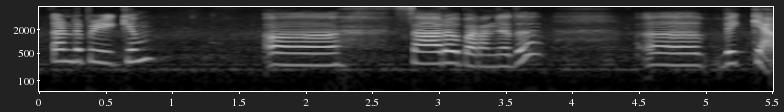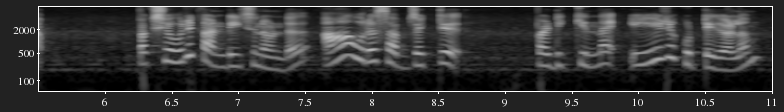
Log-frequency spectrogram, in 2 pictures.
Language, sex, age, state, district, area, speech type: Malayalam, female, 18-30, Kerala, Thiruvananthapuram, urban, spontaneous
